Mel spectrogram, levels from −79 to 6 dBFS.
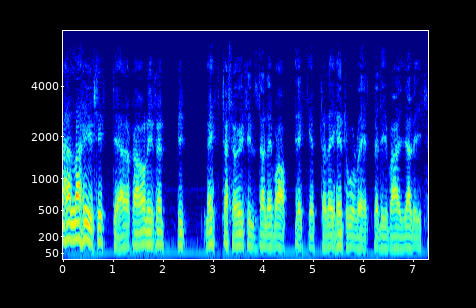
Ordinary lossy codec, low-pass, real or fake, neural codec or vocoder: MP3, 32 kbps; 7.2 kHz; real; none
